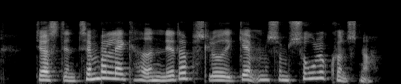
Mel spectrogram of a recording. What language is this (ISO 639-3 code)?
dan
